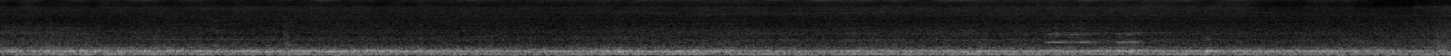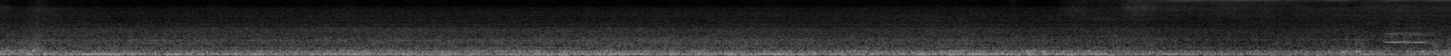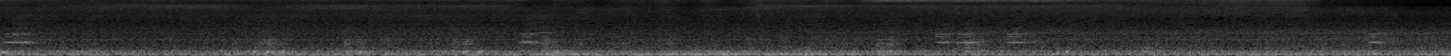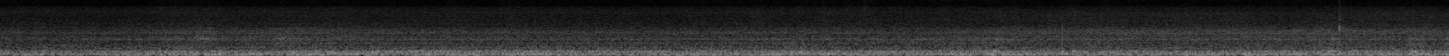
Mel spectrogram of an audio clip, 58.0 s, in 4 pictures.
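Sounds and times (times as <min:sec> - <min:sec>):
train carriage rumble: 0:00.0 - 0:58.0
faint train horn toots: 0:10.3 - 0:11.8, 0:28.2 - 0:29.6, 0:34.1 - 0:34.7, 0:38.2 - 0:39.8, 0:42.5 - 0:43.2.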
